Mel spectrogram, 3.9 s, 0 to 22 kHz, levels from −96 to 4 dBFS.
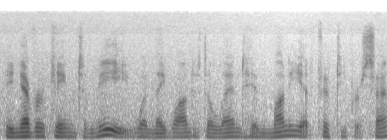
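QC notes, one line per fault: No faults to note.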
